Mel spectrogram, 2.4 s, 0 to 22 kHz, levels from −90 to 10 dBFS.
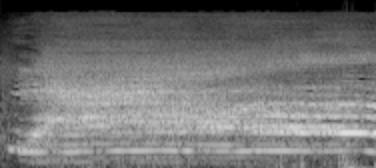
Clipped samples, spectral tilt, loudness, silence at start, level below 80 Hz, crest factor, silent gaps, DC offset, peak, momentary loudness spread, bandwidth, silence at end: under 0.1%; -1 dB/octave; -10 LUFS; 0.05 s; -48 dBFS; 10 dB; none; under 0.1%; 0 dBFS; 3 LU; 16.5 kHz; 0 s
